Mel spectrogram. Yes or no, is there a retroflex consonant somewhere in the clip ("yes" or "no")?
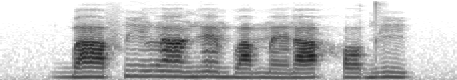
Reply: no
